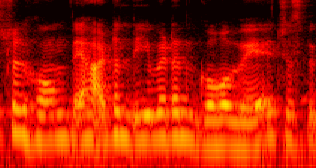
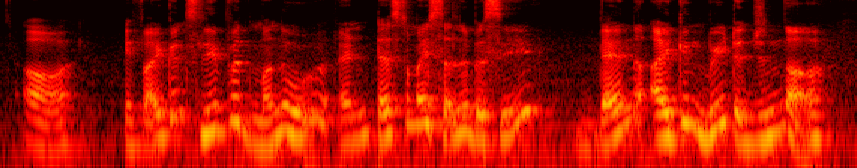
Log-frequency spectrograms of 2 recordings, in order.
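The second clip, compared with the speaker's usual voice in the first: in-character voice of an Indian leader; 4 dB quieter than usual. Retelling a quote, in Gandhi's voice. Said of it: "in his voice".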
